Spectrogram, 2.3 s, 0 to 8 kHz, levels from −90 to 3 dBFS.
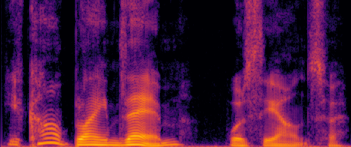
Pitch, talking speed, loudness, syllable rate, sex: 120 Hz, 180 wpm, -19 LUFS, 4.5 syllables/s, male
